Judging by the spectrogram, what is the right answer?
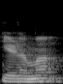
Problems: none marked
